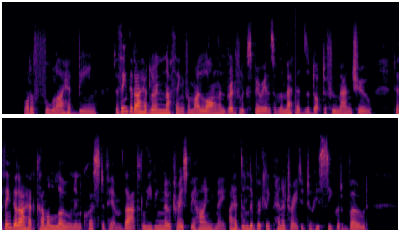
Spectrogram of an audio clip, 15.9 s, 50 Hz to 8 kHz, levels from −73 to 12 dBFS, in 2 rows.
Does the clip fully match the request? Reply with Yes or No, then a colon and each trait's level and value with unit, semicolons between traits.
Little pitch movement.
No: average, 3.3 semitones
